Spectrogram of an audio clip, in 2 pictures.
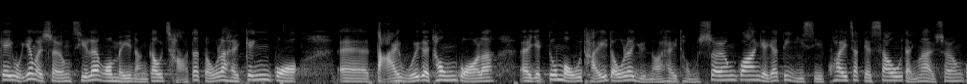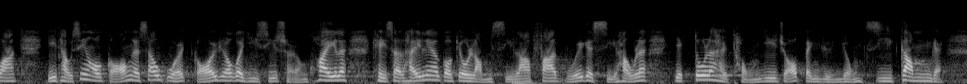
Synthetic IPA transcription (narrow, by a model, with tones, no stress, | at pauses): ke˥jwuː˨˩jɐ˥nwɐ˨jsœː˨ŋt͡sʰiː˨˧lɛː˥ŋɔː˨˧me˨jnɐ˨˩ŋkɐ˧wt͡sʰa̰ː˨˩t̪ɐ˥k̚t̪o˨˥wlɛː˥ɦɐ˨jkɪ˥ŋkʷɔː˧ | ʔɛ˨t̪a̰ː˨jwuː˨˥jkɛː˧t̪ʰʊ˥ŋkʷɔː˧laː˥ | ʔɛ˧jɪ˨k̚t̪o˥wmo˨˧wt̪ʰɐ˨˥jt̪o˨˥wlɛː˥jyː˨˩nlɔː˨˩jɦɐ˨jt̪ʰʊ˨˩ŋsœː˥ŋkʷaː˥nkɛː˧jɐ˥t̪iː˥jiː˨˧siː˨kʰɐ˥jt͡sɐ˥kːɛː˧sɐ˥wt̪ɪ˨˥ŋlaː˥hɐ˨jsœː˥ŋkʷaː˥n | jiː˨˩t̪ʰɐ˨˩wsiː˥nŋɔː˨˧kɔː˨˥ŋkɛ˧sɐ˥wkuː˧˨˥kɔː˨˥jt͡ʃɔː˨˥kɔː˧jiː˨˧siː˨˧sœ̰ː˨˩ŋkʰɐ˥jlɛː˥kʰe˨˩jsɐ˨t̚ɦɐ˨˥jli˥jɐ˥tkɔː˧kiː˧wlɐ̰˨˩msiː˨˩la̰ː˨p̚faː˧t̚wuː˨˥jkɛː˧siː˨˩ɦɐ˨˩wlɛː˥ | jɪ˨k̚t̪o˥wlɛ˥ɦɐ˨jt̪ʰʊ˨˩ŋjiː˧t͡ʃɔː˨˥pɪ˨˩ŋɥyː˨˩njʊ˨˩ŋt͡siː˧kɐ˥mkɛ˧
